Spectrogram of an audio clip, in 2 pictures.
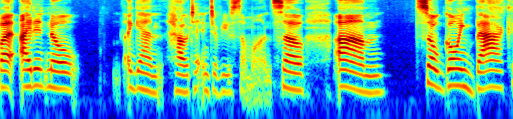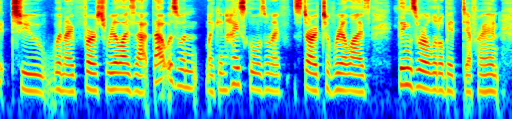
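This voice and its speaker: Speaking at a moderate pace with an even-leaning intonation, the voice comes in a Boston accent, with a dry, close sound, no echo, and a very clean recording over a silent background. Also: woman, medium pitch for a woman. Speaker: spirit medium. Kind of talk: podcast interview.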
